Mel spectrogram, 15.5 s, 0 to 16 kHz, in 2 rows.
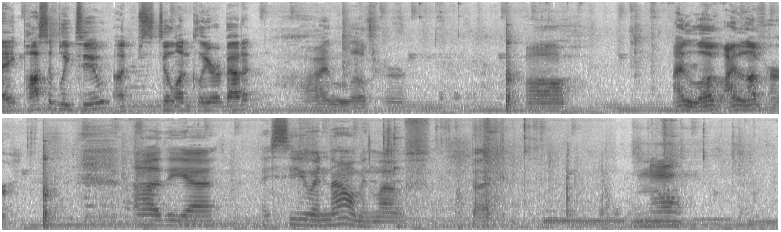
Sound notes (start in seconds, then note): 2.9 drunkenly; 5.3 sighs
